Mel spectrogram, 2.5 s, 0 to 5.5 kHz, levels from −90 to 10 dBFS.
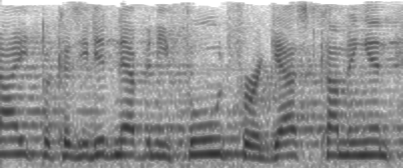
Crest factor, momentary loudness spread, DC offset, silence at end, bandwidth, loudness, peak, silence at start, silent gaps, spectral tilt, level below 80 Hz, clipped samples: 12 dB; 3 LU; under 0.1%; 0 s; 5.4 kHz; -16 LUFS; -2 dBFS; 0 s; none; -8.5 dB/octave; -48 dBFS; under 0.1%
